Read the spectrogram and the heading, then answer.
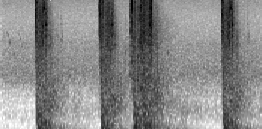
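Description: Four loud gunshots ring out during a chase on a rocky ridge. Each is a sharp, booming blast with a short decaying tail, irregularly spaced, and no voices are heard.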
